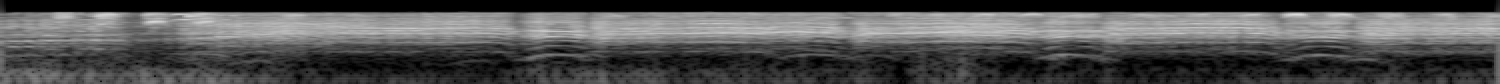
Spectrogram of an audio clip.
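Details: Several budgerigars chattering loudly together in a dense, continuous mix of warbles, squeaks and scratchy notes, with short rising-and-falling chirps repeating through the noise.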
